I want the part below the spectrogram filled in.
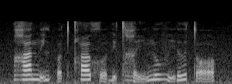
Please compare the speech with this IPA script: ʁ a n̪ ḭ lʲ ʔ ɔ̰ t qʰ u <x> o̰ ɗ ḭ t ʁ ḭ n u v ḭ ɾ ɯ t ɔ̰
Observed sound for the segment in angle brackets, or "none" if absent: x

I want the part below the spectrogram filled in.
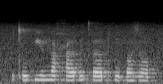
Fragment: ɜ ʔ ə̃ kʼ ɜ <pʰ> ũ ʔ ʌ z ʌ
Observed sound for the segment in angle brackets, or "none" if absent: pʰ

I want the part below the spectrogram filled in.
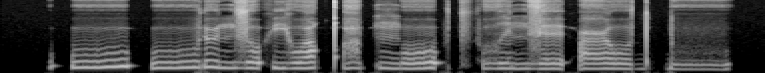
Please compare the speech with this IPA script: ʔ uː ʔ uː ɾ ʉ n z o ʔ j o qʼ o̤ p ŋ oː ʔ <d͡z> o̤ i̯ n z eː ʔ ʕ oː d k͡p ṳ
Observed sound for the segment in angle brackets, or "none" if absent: t͡sʼ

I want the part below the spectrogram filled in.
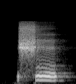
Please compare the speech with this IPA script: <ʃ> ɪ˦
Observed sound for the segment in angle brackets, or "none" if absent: ʃ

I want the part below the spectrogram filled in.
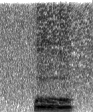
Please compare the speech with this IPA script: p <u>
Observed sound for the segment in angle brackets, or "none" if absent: o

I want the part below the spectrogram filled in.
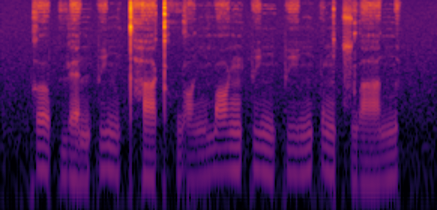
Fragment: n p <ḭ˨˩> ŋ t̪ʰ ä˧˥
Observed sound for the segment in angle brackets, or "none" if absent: i˥˩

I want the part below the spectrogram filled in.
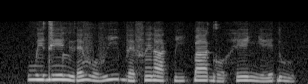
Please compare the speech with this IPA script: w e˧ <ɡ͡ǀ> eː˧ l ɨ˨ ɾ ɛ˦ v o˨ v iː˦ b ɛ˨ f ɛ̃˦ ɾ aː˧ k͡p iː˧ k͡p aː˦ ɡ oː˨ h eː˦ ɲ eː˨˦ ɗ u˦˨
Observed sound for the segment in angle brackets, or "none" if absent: d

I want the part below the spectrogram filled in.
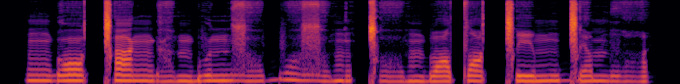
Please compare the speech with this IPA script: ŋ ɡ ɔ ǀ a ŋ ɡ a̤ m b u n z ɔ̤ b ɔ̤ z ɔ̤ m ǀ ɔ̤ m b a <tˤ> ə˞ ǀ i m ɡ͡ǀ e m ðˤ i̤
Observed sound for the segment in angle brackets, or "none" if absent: tˤ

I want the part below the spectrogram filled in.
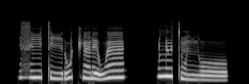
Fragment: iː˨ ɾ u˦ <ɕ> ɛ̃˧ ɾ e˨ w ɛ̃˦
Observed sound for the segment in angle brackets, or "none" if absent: t͡ʃ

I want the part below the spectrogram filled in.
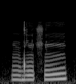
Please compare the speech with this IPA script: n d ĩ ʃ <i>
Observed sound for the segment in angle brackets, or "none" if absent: ĩ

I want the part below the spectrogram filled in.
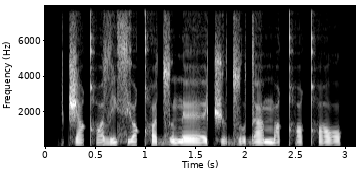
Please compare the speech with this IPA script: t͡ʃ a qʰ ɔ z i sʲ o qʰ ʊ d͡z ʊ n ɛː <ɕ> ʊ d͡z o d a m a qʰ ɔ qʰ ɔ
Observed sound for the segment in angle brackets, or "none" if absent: t͡ʃ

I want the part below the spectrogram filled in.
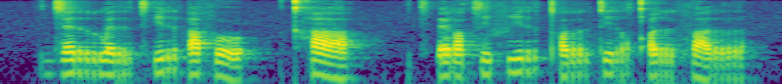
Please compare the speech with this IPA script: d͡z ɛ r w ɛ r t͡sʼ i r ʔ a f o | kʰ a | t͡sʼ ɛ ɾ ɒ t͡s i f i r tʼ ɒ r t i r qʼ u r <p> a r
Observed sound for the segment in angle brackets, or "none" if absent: f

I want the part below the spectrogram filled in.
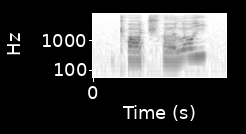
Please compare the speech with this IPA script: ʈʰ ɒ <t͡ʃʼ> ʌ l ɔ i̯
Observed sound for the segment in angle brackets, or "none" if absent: t͡ʃʰ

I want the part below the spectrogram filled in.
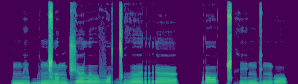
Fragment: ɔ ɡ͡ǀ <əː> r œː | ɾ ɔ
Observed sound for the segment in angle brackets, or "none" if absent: əː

